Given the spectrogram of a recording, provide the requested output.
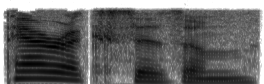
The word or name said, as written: paroxysm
